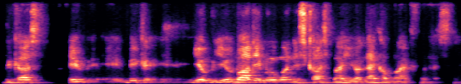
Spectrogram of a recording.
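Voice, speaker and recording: A monk speaks in a flat, level tone with a dark, mellow voice. He explains simply and repeats phrases as he answers. The call audio is roomy and dull. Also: on the high side, measured pace. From Thailand. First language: Thai. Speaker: Buddhist monk teacher. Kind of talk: dharma Q&A talk. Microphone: video call.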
